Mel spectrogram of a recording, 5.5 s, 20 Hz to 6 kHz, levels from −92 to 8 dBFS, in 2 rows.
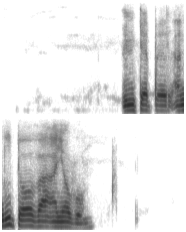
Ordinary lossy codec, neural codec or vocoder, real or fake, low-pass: Opus, 32 kbps; codec, 16 kHz, 4 kbps, X-Codec, WavLM features, trained on Multilingual LibriSpeech; fake; 5.4 kHz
